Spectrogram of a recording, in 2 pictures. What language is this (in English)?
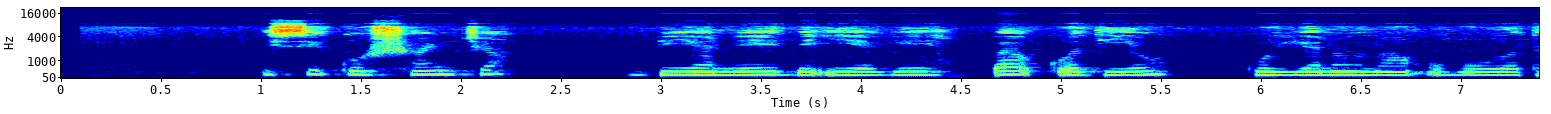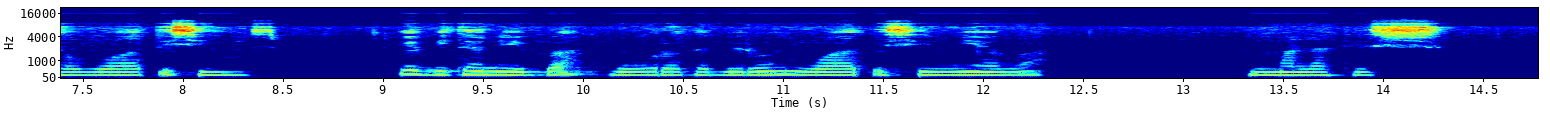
Wolaytta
